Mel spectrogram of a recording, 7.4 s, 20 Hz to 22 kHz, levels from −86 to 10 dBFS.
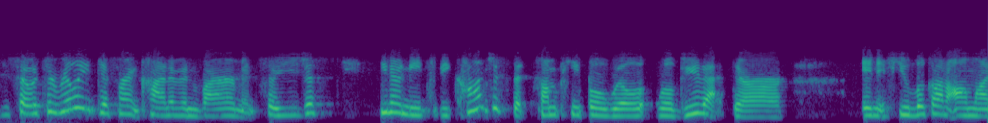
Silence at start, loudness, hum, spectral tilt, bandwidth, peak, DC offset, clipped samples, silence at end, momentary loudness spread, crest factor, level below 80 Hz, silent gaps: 0 s; -24 LUFS; none; -9.5 dB/octave; 4.8 kHz; -8 dBFS; under 0.1%; under 0.1%; 0 s; 6 LU; 16 dB; -74 dBFS; none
